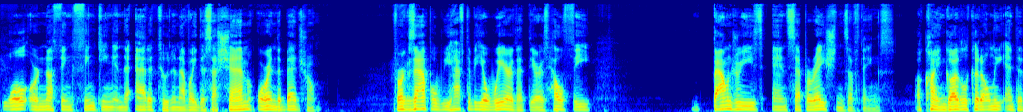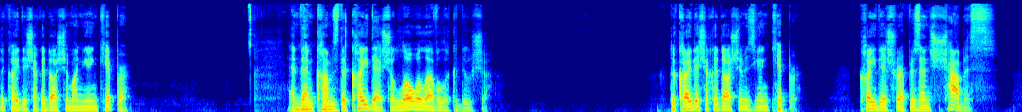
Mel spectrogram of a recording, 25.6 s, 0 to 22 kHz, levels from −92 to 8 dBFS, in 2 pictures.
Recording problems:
none

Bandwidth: 18.5 kHz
